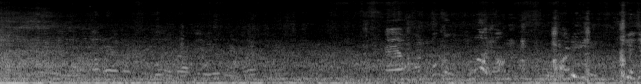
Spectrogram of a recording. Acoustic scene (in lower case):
street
